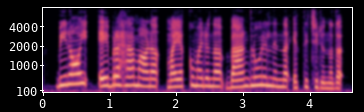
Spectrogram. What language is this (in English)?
Malayalam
